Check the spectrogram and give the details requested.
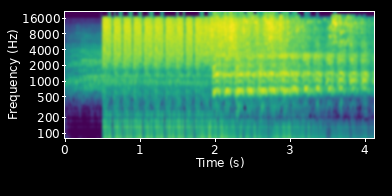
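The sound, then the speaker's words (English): A large audience at a Notting Hill Carnival 2024 show suddenly erupts into loud, sustained screaming together on a count of three after a brief quiet moment, so the models backstage can hear, building in intensity halfway through into a dense, shrill roar of many voices that continues to the end. “After three, I want to hear everybody scream so all the models can hear that.”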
